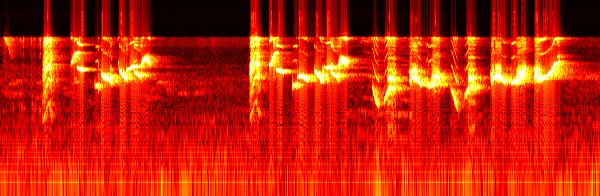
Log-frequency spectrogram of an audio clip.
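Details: Singing Oriental magpie-robin (kacer), recorded as a master to make young, trainee or quiet magpie-robins sing: loud varied whistled phrases with sharp chips and looping slurs, in two bursts separated by a short pause, over faint low hum.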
